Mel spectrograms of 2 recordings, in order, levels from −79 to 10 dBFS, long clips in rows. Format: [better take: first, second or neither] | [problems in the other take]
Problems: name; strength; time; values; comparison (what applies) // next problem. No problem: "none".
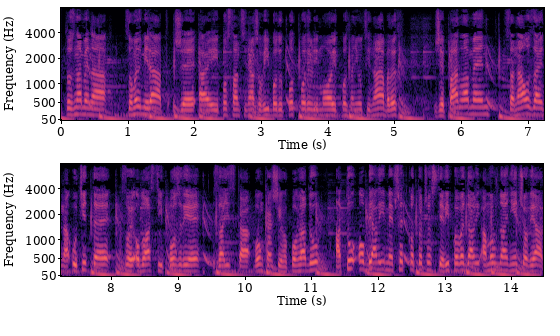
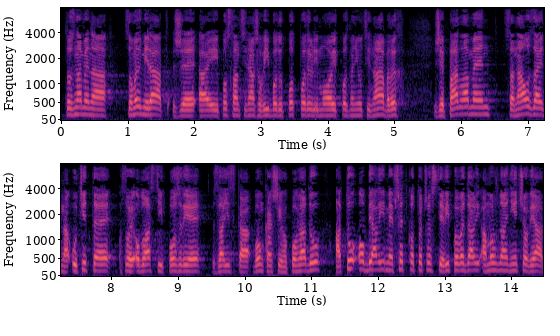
second | background sound (Drum kit); 9 dB below the speech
